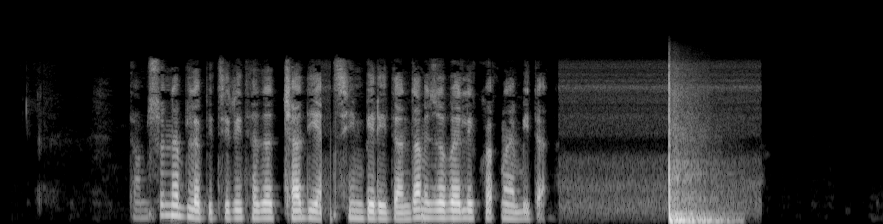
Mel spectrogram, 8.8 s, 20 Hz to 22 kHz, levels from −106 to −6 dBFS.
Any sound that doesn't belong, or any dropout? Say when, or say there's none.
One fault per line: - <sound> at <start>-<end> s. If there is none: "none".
- dropout at 3.2-3.3 s
- thud at 6.7-7.5 s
